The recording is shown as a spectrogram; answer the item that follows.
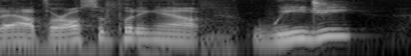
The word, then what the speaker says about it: Ouija: are putting that out they're also putting out Ouija say it like that because that's what it's called Ouija Ouija then you have the steelbook lastly from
